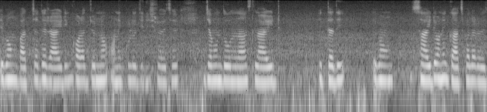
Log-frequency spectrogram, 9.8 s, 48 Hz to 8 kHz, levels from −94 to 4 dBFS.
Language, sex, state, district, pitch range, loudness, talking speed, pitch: Bengali, female, West Bengal, Malda, 190-205 Hz, -18 LUFS, 115 wpm, 195 Hz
